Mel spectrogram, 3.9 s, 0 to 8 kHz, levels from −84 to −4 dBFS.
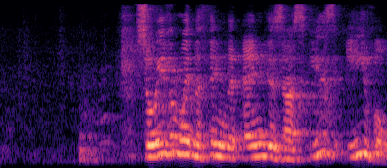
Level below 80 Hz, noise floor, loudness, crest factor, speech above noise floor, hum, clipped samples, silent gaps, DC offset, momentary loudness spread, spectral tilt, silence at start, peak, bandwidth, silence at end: -88 dBFS; -60 dBFS; -24 LUFS; 16 dB; 37 dB; none; under 0.1%; none; under 0.1%; 10 LU; -5 dB/octave; 0.8 s; -8 dBFS; 7.6 kHz; 0 s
